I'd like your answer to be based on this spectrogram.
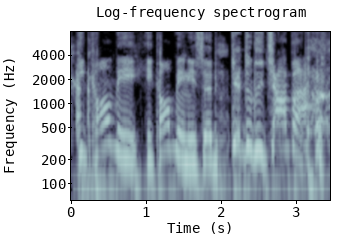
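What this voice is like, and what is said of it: Arnold Schwarzenegger impression. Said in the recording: “using the Arnold Schwarzenegger accent”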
